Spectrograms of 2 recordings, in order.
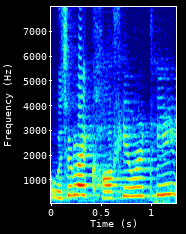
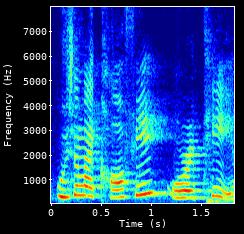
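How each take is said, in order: First: The tune asks for a yes or no answer. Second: The tune asks the listener to pick an option. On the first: The speaker offers a drink of some kind. "초이스라기보다는 그냥 yes, no 퀘스천에 가까운 억양이다" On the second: The speaker asks which of the two drinks is wanted. "Coffee 또는 tea please 이렇게 초이스를 묻는 말인데"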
